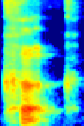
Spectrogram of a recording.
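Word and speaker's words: Koch: But um the I know I suck with pronouncing names, but I'm going to say um Cook.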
